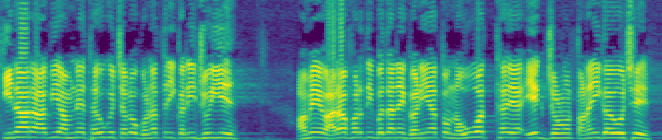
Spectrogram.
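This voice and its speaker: Told by a man, a band of frightened young villagers pours out their worry in a high, bright voice. The voice sounds like it is speaking in a big hall, with a long reverb behind it. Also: steady tone, a little fast, clear, resonant tone. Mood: distraught. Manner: pleading, upset. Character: group of distraught young village men.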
